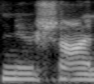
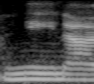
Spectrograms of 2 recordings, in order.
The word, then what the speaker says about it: Nooshan: It's not, it's Nooshan, it's not Nina, it's not Nancy, it's not, you know, just say the name correctly.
